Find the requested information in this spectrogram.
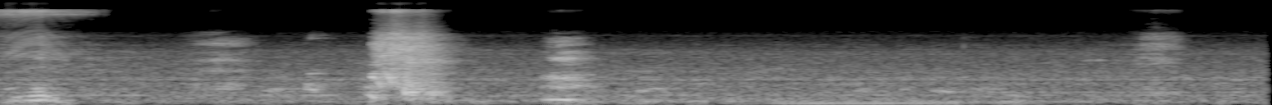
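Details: A self-provoked sneeze at home, which the person says he can trigger: a sharp intake, then a loud explosive sneeze with smaller sneezy bursts, over steady room noise.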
